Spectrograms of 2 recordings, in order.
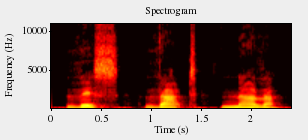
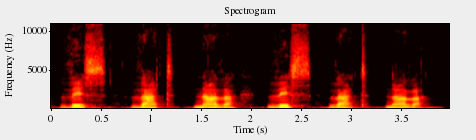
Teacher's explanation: tip of the tongue touching the teeth as in the English words this or that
